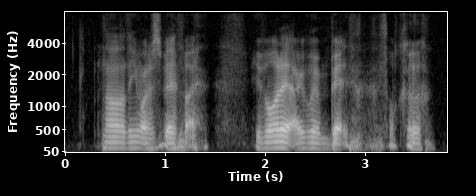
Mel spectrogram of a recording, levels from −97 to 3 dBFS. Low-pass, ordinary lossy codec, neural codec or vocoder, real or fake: none; none; none; real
